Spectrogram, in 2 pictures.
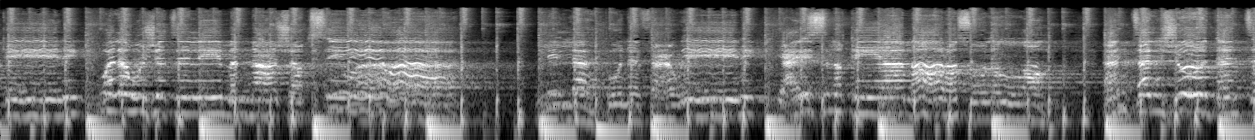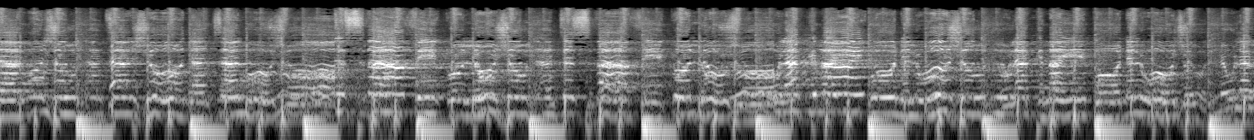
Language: Arabic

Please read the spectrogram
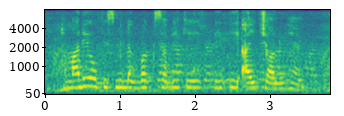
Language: Hindi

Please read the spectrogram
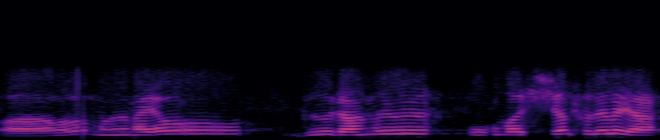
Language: Bodo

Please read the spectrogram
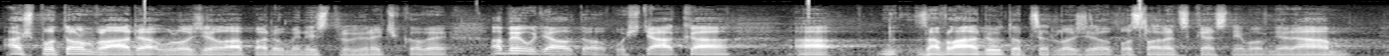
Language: Czech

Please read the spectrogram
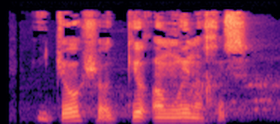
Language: Abkhazian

